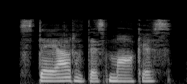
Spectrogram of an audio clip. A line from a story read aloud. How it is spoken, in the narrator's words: his father snarled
